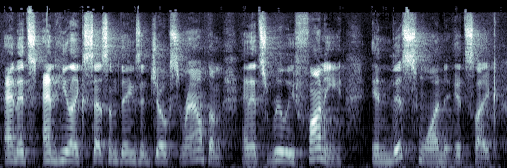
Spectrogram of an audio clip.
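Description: A man's voice: high-pitched, steady tone, a little fast, a bit bright. A man co-hosting a podcast, giving a casual, rambling movie review full of ums and emphatic verdicts. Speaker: podcast co-host.

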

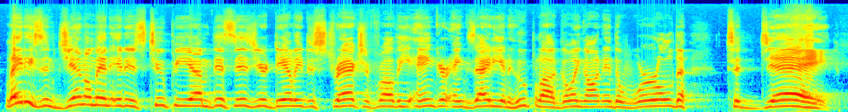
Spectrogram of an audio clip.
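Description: A man with a high-pitched voice hosts a live comedy talk show. He addresses his online audience in the grandiose manner of a circus ringmaster, announcing the program as a showman would. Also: normal speed.

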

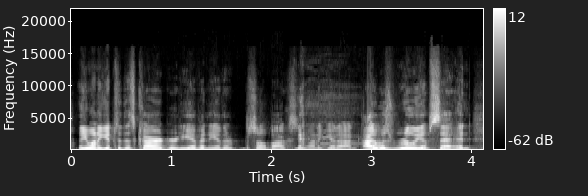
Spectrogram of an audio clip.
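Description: A man's voice: medium pitch, very animated, very fast, a bit bright, clear, resonant tone. A man co-hosting a sports podcast, ranting in exasperated, profane casual chat. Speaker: podcast co-host.

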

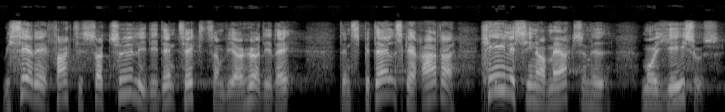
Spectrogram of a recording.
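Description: Animated, bright-voiced male preacher in a church hall. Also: a little high, lo-fi sound. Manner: preaching with slow, weighty pauses and emphasis. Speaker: pastor. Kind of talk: sermon.

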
